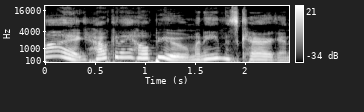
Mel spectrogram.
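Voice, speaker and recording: A female-sounding, put-on character voice with very wide pitch swings. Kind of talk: polite, professional. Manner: cheerful, helpful.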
